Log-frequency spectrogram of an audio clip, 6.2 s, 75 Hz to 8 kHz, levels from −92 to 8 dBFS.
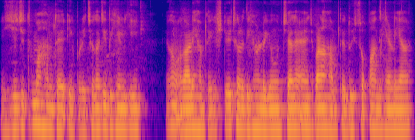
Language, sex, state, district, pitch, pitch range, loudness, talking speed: Hindi, male, Uttarakhand, Uttarkashi, 110 Hz, 105-110 Hz, -21 LUFS, 240 wpm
